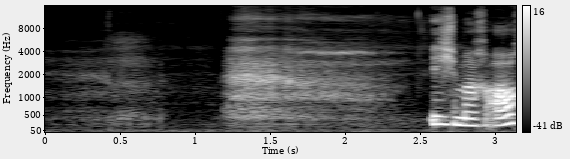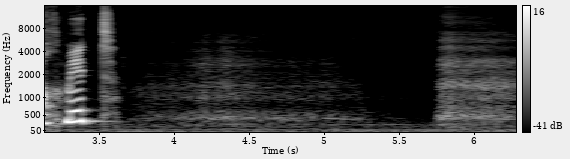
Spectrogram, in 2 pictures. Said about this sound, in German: Atmen 2-3 Mal tief in den Bauch ein.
